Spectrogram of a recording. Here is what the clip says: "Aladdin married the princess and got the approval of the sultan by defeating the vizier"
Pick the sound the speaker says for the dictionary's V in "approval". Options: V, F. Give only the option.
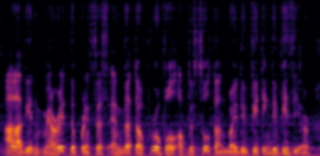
V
